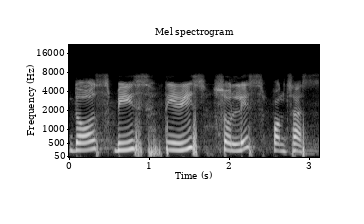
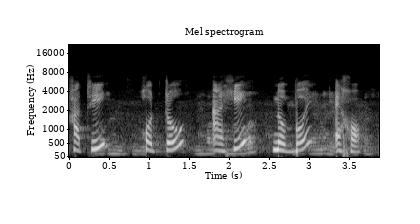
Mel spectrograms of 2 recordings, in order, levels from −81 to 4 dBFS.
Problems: background conversations at intervals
